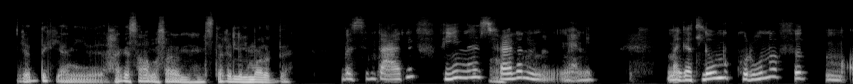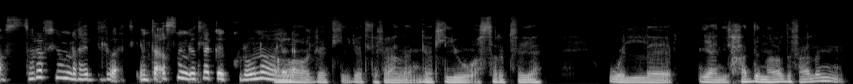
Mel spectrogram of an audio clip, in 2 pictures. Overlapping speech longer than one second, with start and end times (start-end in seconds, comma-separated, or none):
none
